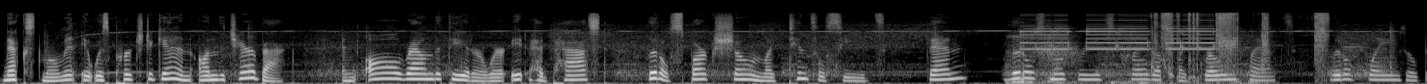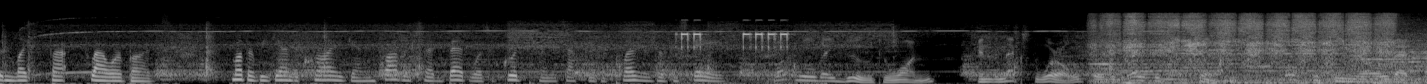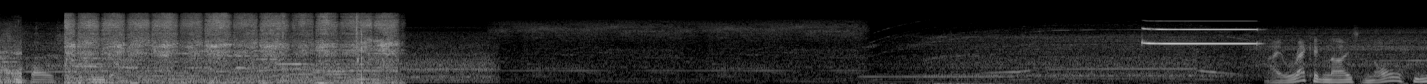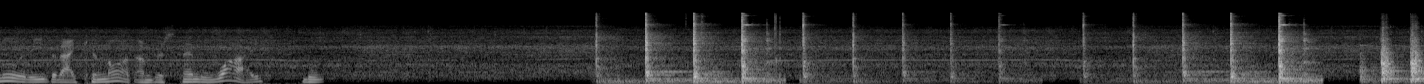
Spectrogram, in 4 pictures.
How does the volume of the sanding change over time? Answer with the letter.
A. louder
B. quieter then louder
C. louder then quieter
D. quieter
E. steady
E.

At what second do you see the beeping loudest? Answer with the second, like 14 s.
40 s.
